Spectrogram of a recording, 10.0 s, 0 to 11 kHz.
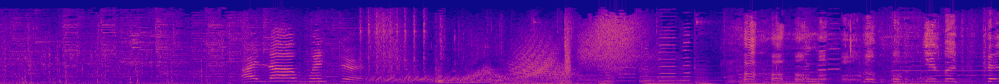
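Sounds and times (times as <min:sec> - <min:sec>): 
horse hooves trotting on a sleigh ride: 0:00.0 - 0:03.6
speech: 0:02.4 - 0:05.0
rushing noise: 0:02.9 - 0:06.7
laughter: 0:07.4 - 0:09.8.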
